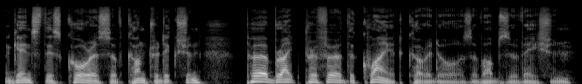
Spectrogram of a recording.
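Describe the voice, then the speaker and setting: A man narrating a scripted comic mystery story in a measured, wry, literary way. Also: extremely low pitch, animated, dry recording, clean studio sound. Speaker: audiobook narrator.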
